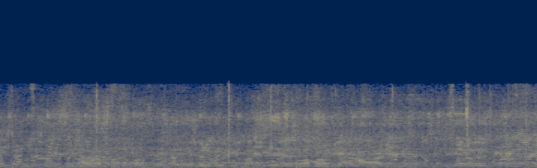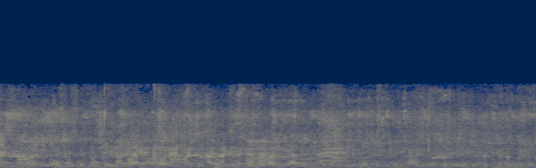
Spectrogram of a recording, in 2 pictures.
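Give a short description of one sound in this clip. A crowd of men and women talks all around outdoors.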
